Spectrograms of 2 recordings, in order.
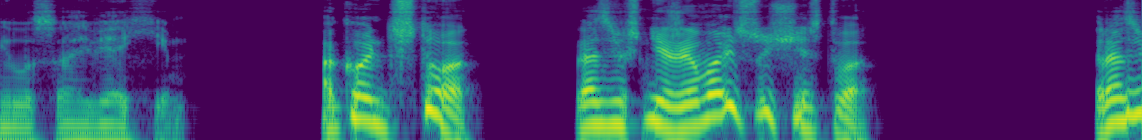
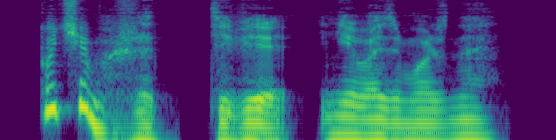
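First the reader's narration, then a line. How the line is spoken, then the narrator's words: Ingratiating question. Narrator (Russian): вкрадчиво спросил Гладышев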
